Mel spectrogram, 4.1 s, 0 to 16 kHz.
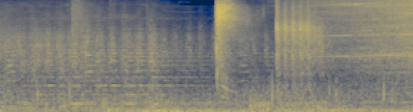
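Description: Sci-fi gunfire in a Warhammer 40k Kill Team battle against Genestealers and a Haruspex, a dense rolling barrage of shots with sharp bursts near the middle, loud and continuous under faint voices.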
